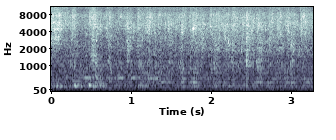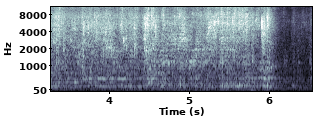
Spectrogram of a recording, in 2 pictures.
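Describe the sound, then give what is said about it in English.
Running water from a tap while someone washes their hair: a steady, hissing stream of even loudness for about six seconds that then cuts off abruptly, leaving faint trickles. “I'm wiping my hair, washing my hair.”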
